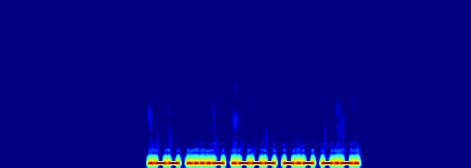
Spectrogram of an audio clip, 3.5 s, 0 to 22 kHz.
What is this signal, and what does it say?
Morse code, heard as a keyed tone, about 50 wpm, 700 Hz. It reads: W4JKC
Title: NA SOTA Chaser Callsigns 50wpm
